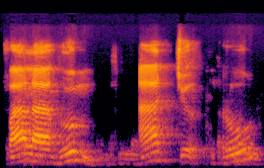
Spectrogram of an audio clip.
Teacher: jim sukun, bacaan kolkolah, dibaca memantul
